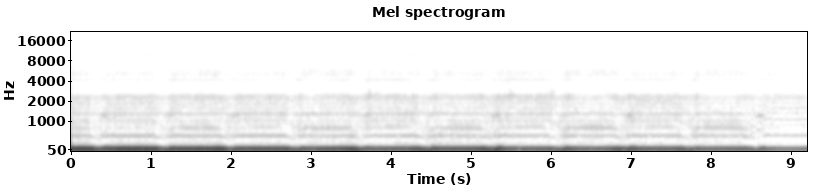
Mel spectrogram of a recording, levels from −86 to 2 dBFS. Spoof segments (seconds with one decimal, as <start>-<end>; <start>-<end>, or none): 0.0-8.5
